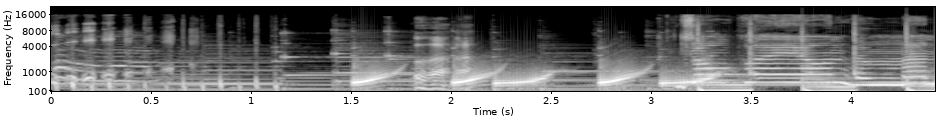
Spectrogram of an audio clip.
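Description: Children's cartoon music with three rising 'boing' sound effects from about a second and a half in, a little apart. A fuller, bouncy backing with a beat comes in near the end.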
